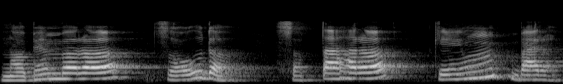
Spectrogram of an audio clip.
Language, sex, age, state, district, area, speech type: Odia, female, 30-45, Odisha, Dhenkanal, rural, read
